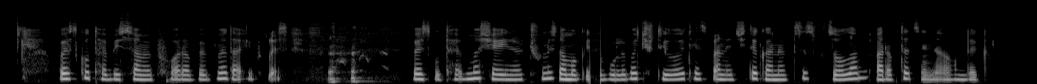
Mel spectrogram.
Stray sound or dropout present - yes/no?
yes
